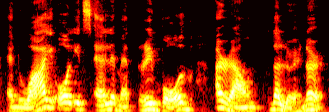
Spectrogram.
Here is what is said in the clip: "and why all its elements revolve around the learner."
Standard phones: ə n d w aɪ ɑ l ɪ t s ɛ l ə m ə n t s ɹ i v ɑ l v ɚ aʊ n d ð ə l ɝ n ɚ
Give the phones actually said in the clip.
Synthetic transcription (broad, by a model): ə n d w aɪ ɑ l ɪ t s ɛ l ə m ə n t ɹ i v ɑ l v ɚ aʊ n d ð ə l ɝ n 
